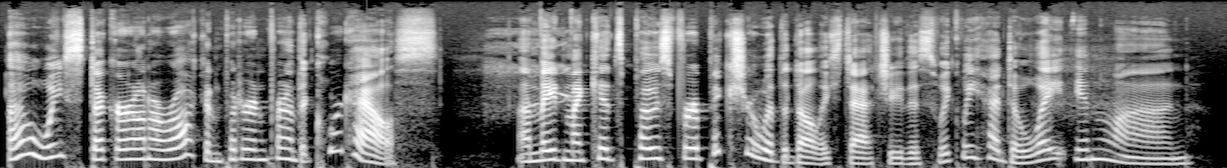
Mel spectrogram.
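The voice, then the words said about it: Southern American accent. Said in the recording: “Wow, that sounded Southern, didn't it? ... It did.”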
